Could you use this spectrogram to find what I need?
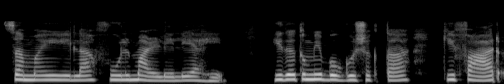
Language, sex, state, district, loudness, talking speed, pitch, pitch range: Marathi, female, Karnataka, Belgaum, -24 LUFS, 130 wpm, 210 Hz, 195-220 Hz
